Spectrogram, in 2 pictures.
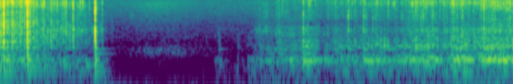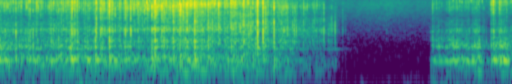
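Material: Foam.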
